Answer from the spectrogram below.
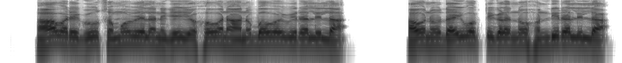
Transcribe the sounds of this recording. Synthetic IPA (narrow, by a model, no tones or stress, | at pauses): aːʋɐɾe̞ɡuːsɐmuʋɛːlɐniɡe̞jeɦɔːʋɐnɐːnubʱɐʋɐʋiɾɐlilːɐ | ɐʋɐnud̪ɐjʋɐk̚t̪iɡɐɭɐnːuɦo̞nd̪iɾɐlilːɐ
